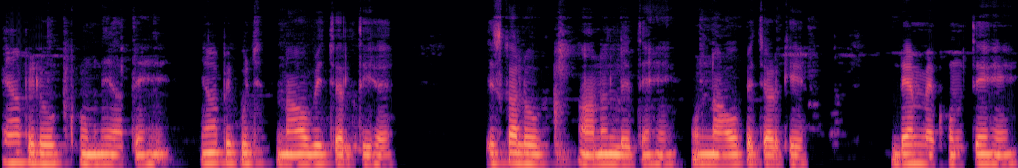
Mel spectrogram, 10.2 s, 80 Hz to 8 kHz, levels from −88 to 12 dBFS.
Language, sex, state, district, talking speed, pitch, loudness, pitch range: Hindi, male, Bihar, Jamui, 160 wpm, 130 Hz, -17 LUFS, 125-135 Hz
